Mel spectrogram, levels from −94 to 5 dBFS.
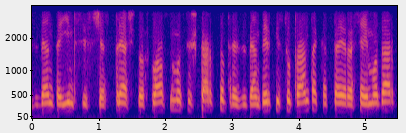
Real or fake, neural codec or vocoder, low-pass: real; none; 3.6 kHz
